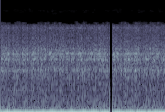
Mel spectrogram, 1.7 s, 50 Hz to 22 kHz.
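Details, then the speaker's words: 1964 C50 truck, straight six, first drive in five years: fires right off on the key with oil pressure, deep steady low rumble, even beat, no knocks or misses; healthy idle. "Okay, that's a good sign. Fired right off when I flip the key, making oil pressure."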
